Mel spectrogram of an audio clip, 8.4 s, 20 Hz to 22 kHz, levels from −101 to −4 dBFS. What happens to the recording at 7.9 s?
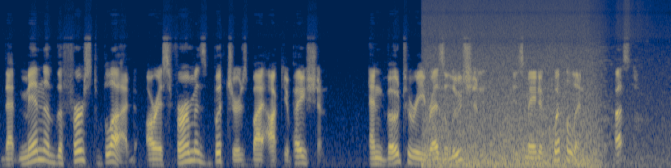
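Speech cut by the noise suppressor runs from 7.55 to 7.96 s. The room noise is now only about 9 dB below the speech, and the suppressor takes parts of the speech for noise and turns them down by up to about 18 dB, so roughly 150 ms of soft sounds come out swallowed and faint. Noise suppressor artifacts are also present there, as throughout the clip. Frame by frame, the suppressor pulls the bands it judges to be steady noise down by about 19 dB, so the noise sinks between the words and rises under them.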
